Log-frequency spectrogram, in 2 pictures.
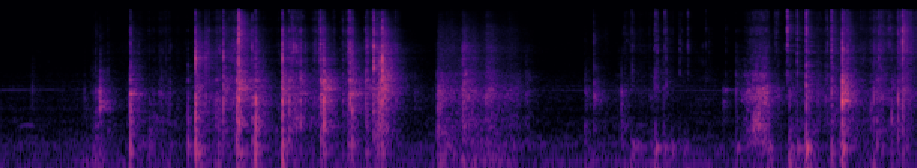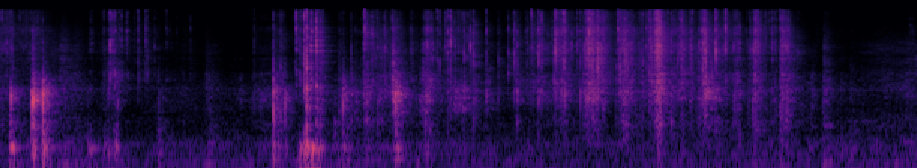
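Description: Hockey card packs being torn open, their wrappers crinkling and ripping in several bursts with short pauses between.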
